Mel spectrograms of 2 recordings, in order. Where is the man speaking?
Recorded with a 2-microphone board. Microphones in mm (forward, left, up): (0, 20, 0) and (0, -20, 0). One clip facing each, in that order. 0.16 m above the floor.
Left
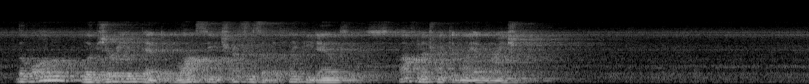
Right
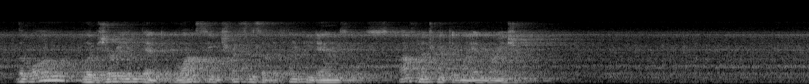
5° left (ahead or behind), 2.5 m.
